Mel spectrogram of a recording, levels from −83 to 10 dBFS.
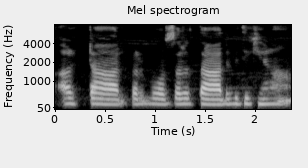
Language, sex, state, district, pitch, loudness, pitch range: Garhwali, female, Uttarakhand, Uttarkashi, 190 Hz, -16 LUFS, 185-195 Hz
